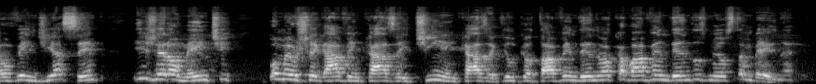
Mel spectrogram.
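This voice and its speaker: A man talks with ordinary pitch variation. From southern Brazil, Caxias do Sul. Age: 50s. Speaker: entrepreneur. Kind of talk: interview. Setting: live video call. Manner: halting, repeats words.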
